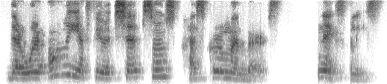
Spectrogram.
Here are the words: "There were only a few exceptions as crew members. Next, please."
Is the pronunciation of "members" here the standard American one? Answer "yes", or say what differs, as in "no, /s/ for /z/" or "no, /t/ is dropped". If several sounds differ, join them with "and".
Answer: no, /s/ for /z/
